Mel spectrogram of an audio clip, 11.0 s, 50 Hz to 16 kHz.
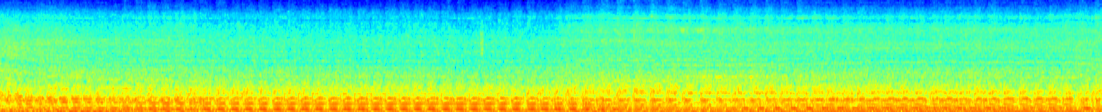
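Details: Mazda 13B bridgeport rotary, first start after build, idling while coolant temperature is watched and the cooling system bled; fast, even pulsing idle holding steady with no misses or knocks, rotary running healthy.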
